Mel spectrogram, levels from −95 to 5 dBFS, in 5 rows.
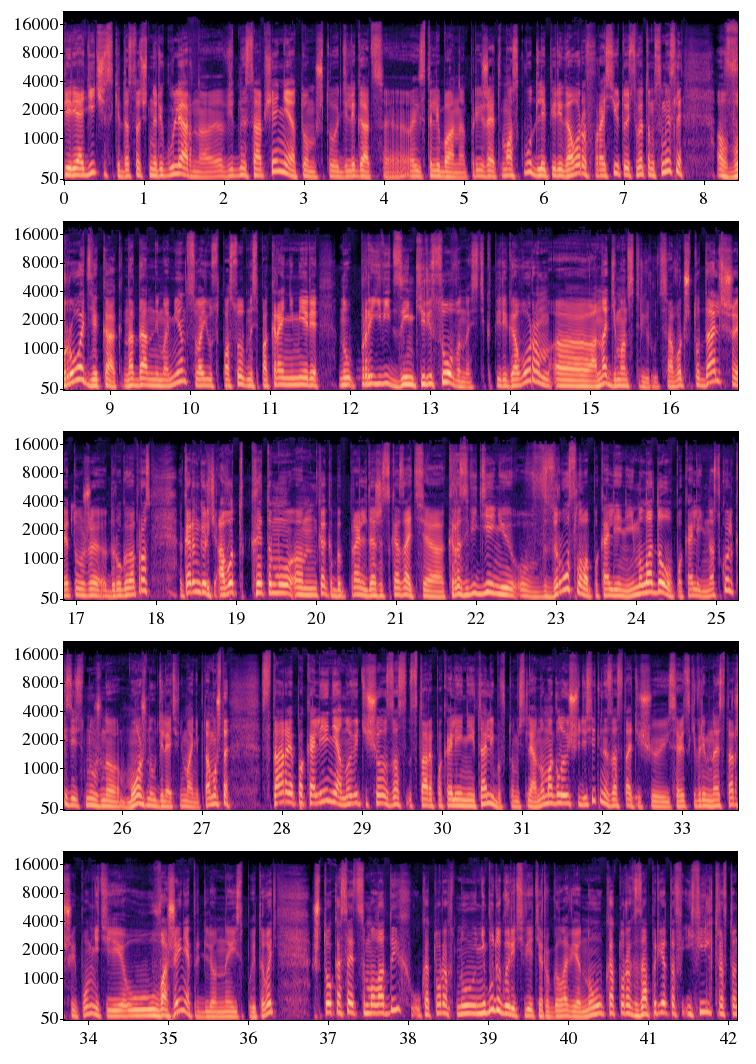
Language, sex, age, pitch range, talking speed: Russian, male, 30-49, 130-185 Hz, 175 wpm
